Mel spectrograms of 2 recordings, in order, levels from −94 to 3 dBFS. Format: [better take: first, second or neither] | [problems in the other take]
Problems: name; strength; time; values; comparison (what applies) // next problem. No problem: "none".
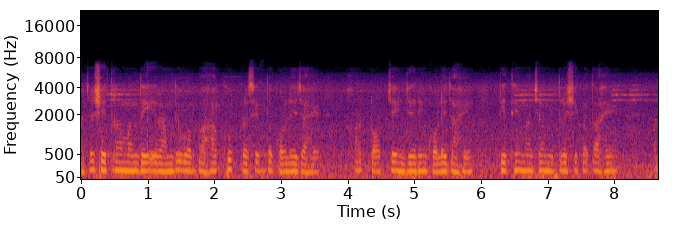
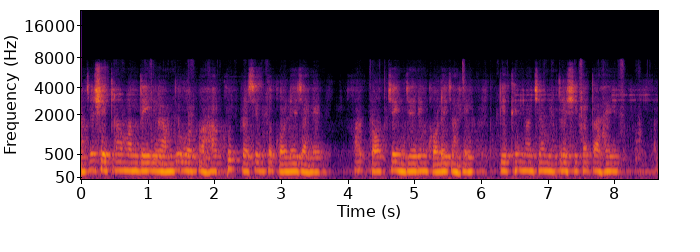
first | noise reduction (neural separator model SepFormer DNS4)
